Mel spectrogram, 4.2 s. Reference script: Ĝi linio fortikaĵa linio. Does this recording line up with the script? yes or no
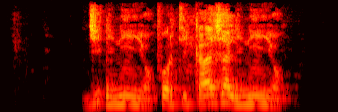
yes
